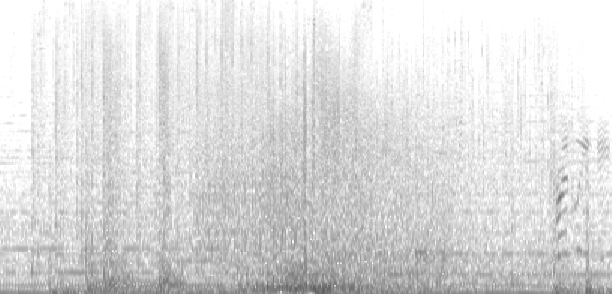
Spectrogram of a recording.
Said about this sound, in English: Enemy airstrike fast approaching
